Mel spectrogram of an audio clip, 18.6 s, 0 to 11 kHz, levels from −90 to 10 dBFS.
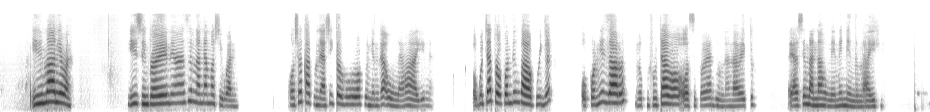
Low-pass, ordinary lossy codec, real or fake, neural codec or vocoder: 7.2 kHz; MP3, 96 kbps; fake; codec, 16 kHz, 0.5 kbps, X-Codec, HuBERT features, trained on general audio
